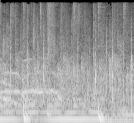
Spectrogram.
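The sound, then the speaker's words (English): An audience at a live trivia event applauds the participating teams in a steady, continuous wash of clapping, with a low hum underneath and crowd voices mixed into the noise throughout. “And then can we also get a big round of applause”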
